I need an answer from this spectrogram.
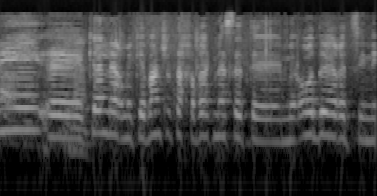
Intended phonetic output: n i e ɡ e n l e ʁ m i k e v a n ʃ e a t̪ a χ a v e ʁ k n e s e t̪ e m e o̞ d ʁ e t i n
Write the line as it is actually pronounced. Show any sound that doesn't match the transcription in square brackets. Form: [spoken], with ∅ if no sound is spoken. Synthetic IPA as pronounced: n i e [k] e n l e ʁ m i k e v a n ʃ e a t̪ a χ a v e ʁ k n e s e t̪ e m e o̞ d ʁ e [t͡s] i n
